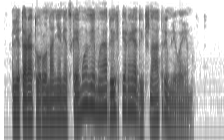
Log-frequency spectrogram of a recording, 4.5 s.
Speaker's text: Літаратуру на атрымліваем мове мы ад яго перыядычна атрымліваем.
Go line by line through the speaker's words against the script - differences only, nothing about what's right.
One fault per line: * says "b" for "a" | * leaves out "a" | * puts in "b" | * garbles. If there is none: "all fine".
* says "нямецкай" for "атрымліваем"
* says "іх" for "яго"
